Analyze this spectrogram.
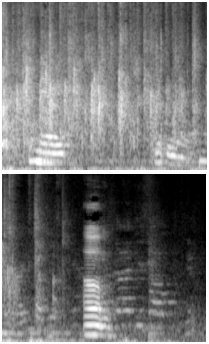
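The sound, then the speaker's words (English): A room full of people at the Fantastic Fiction at KGB reading series claps for a few seconds, the applause mixed with chatter and voices, then it thins out and a single voice carries on alone. “Let's everyone give an applause.”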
